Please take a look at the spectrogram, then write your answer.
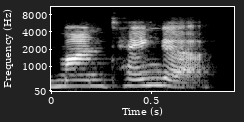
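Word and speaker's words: mantén: Manten, with an accent on the E.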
